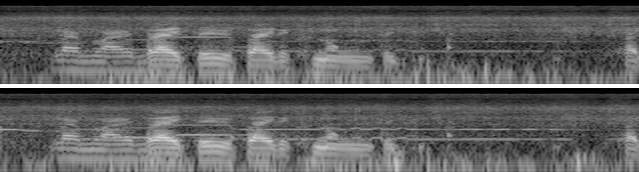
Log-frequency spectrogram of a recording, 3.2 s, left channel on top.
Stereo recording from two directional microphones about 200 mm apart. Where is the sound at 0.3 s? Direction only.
50° right (ahead or behind).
